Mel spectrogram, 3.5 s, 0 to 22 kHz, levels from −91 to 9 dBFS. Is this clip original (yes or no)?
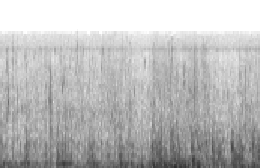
yes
